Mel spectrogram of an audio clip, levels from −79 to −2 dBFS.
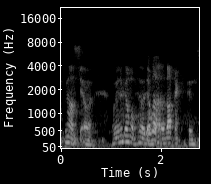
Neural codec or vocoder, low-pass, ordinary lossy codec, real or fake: codec, 16 kHz, 2 kbps, X-Codec, HuBERT features, trained on balanced general audio; 7.2 kHz; MP3, 48 kbps; fake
